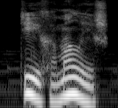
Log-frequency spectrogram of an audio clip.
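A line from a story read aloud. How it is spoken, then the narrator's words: Tender whisper. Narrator (Russian): шепчет Пальчевский ласково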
